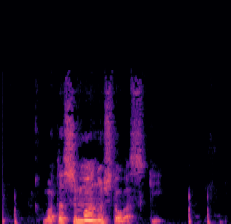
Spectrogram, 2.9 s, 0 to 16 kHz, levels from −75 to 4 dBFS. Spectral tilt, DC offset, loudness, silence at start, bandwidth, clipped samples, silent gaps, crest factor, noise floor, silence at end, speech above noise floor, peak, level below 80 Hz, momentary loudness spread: -5.5 dB/octave; under 0.1%; -17 LUFS; 0.05 s; 11 kHz; under 0.1%; none; 18 dB; -40 dBFS; 0.25 s; 23 dB; 0 dBFS; -58 dBFS; 25 LU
